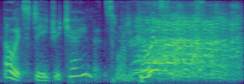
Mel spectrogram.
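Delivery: mock Deirdre Chambers line rising high into a laugh; high, laughing catchphrase impression; quoted film catchphrase. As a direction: toss off the famous line with a giggle. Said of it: "these catchphrases like".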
